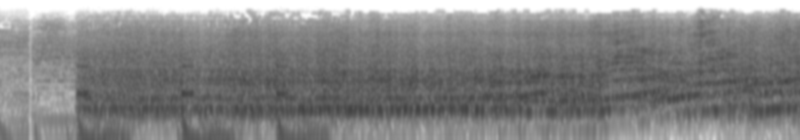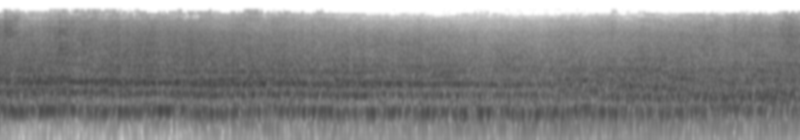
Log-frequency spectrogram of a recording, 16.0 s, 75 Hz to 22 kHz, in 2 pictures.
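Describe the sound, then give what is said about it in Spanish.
Formula 1 race car engines at the Austrian Grand Prix, a loud, continuous high-pitched roar with a whining tone that sweeps upward partway through. “Caballeros, se enciendan sus motores.”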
